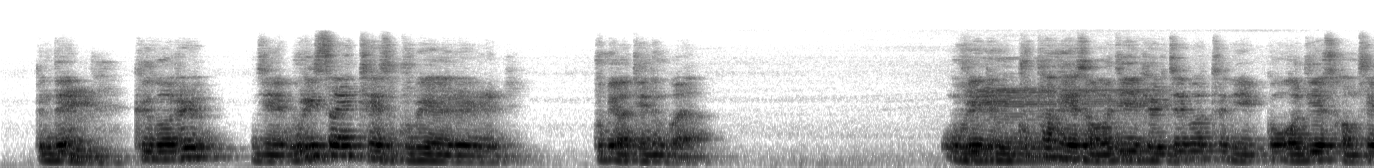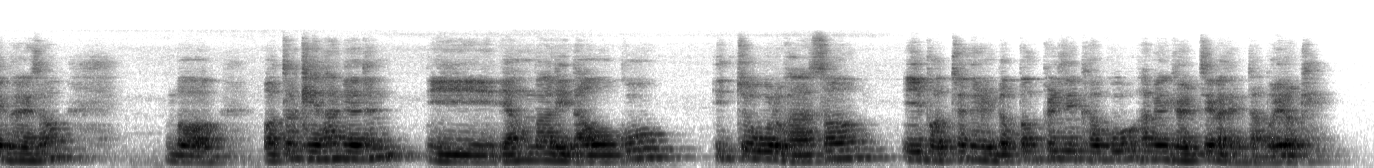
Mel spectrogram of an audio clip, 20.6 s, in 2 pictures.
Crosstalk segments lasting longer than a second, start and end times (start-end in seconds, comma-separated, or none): 7.2-8.9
